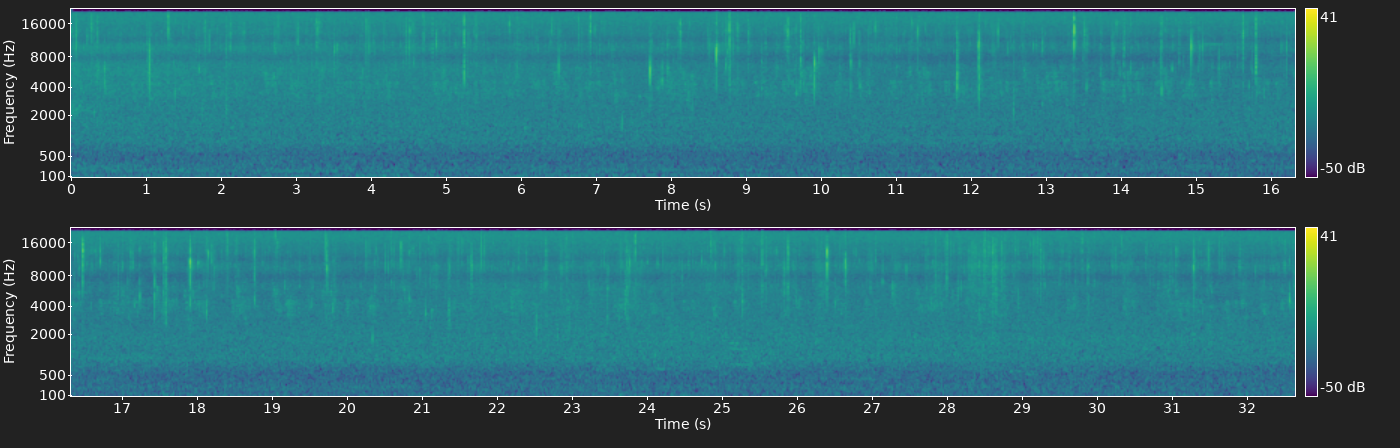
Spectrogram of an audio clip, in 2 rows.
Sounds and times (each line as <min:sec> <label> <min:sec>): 0:00.0 Rain Gutter 0:32.6
0:00.0 Stream 0:32.6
